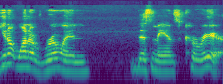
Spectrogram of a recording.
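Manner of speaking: normal talking voice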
